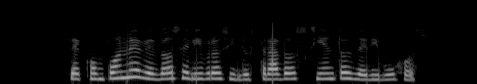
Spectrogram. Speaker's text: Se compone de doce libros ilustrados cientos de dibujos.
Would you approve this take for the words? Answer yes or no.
yes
